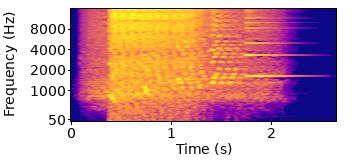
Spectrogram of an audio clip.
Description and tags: Goal SFX
A sound effect made to convey when a goal was scored in a video game.
SFX, Video-Game, 8-bit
